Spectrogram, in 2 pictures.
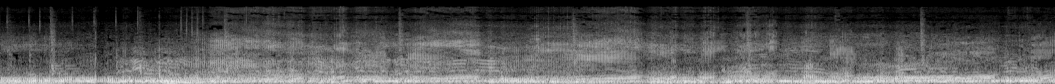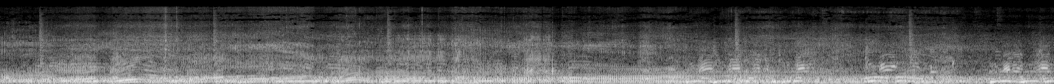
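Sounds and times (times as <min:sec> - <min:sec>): dirt bike engines revving: 0:00.0 - 0:21.0.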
